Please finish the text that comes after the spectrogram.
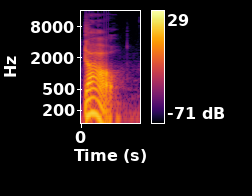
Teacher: Dao is a falling tone it's a fourth tone Dao starts high and Falls fast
